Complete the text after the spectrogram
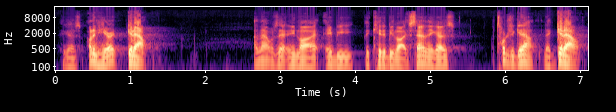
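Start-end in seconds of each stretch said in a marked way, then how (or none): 0.4-1.2 louder, higher barked order; retold teammate shouting at a youth kid, mock angry; imitated angry shout. Incy throwing kid out. 5.8-7.0 louder, firmer repeat of the command; retold star ordering the kid out again, mock angry; imitated angry order.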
